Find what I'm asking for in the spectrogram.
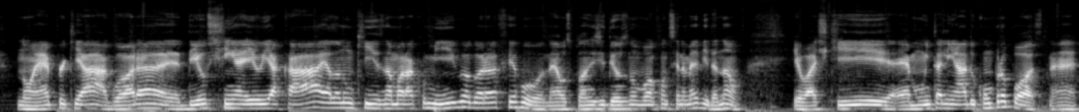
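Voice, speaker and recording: At a medium pitch, a man speaks with very even loudness and fairly even intonation. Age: 20s. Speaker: church lay leader. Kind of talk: casual chat. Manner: halting.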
